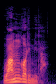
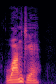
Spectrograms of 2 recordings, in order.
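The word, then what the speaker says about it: 왕지에 (王杰): 우리식 한자 발음으로는 왕걸입니다. 그런데 중국어로는 왕지에, 왕지에 그리고 어, 곡 제목은 영어로 하면 Forget About You, Forget About Me.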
